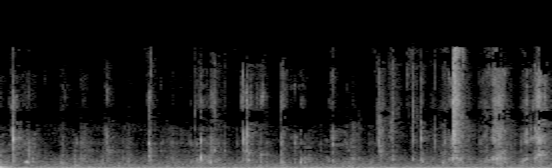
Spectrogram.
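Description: A person chewing and crunching a deep-fried egg roll, a string of irregular, crisp crunches.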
